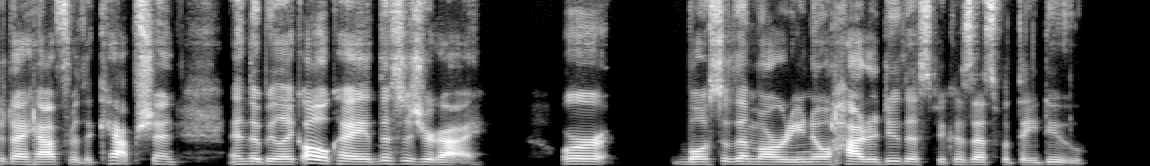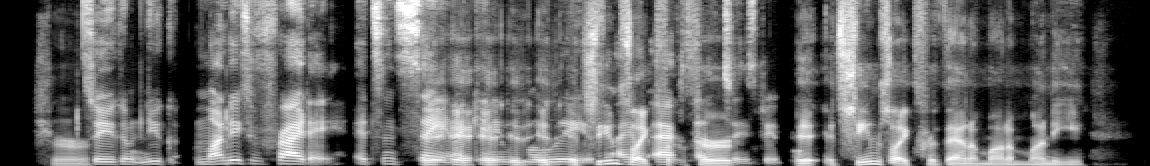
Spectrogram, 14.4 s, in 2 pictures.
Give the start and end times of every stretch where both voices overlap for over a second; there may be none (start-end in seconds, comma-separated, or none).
9.8-12.2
